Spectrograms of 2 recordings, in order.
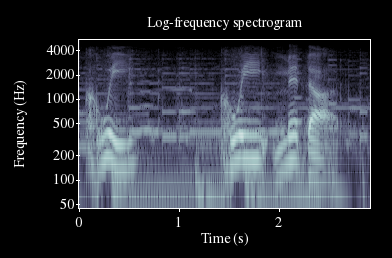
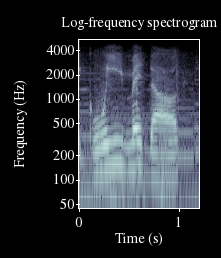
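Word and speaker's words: goedemiddag: So like your G, your G is actually a C, is actually a Q. It's also like Q. You don't say G. You don't look and say Gwee Mid Dog.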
